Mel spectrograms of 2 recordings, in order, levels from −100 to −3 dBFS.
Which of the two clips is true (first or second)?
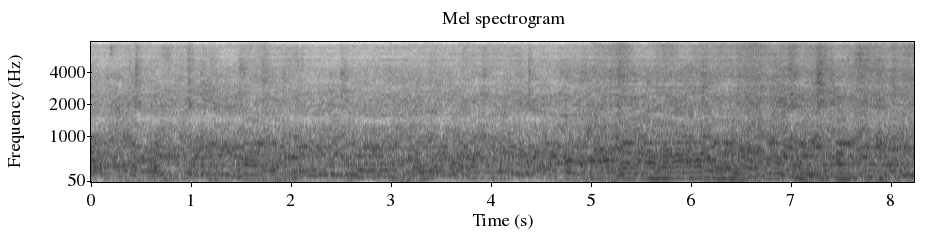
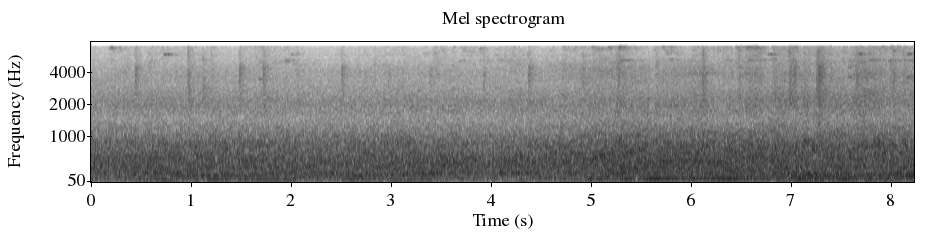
second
